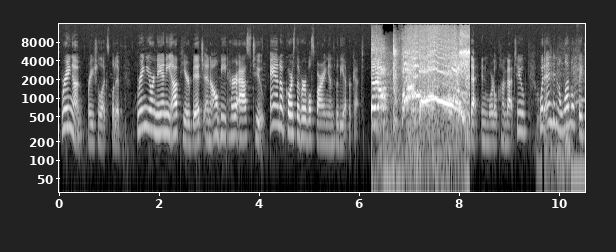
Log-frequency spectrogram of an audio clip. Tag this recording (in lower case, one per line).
speech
